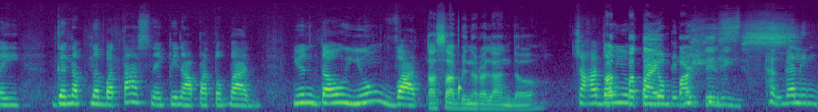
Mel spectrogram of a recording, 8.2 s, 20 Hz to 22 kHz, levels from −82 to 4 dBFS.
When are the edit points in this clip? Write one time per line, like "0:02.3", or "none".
0:04.2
